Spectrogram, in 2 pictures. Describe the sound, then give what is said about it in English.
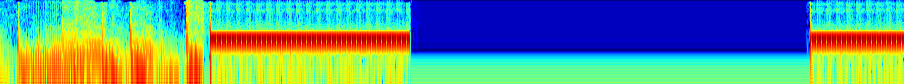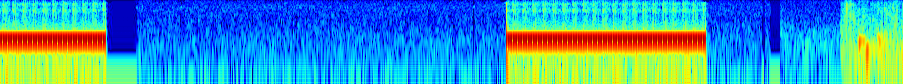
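A phone line ringback tone repeats three times while a call is being transferred, each steady ring lasting about two seconds with long silent gaps between, after a brief burst of muffled voice or line noise at the start. “I'm going to transfer this call”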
